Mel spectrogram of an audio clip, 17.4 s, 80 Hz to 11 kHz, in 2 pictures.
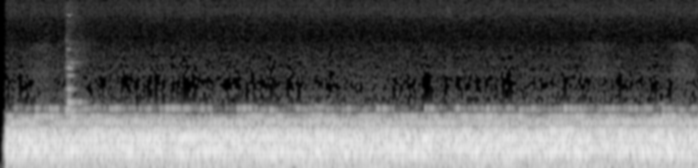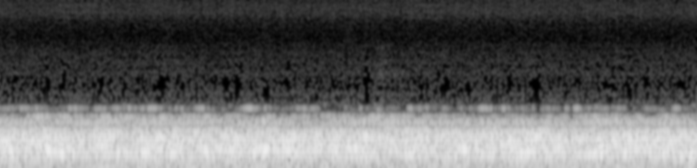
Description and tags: Background noise 3
Fixer 2. Adding the De Hisser.
Try out adding flangers and delays for fun sound. It can become an alien ambience or even horror ambience.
